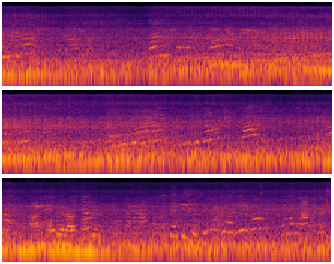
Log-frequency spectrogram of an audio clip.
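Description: A motorcycle engine running nearby in a narrow street, with voices in the background.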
